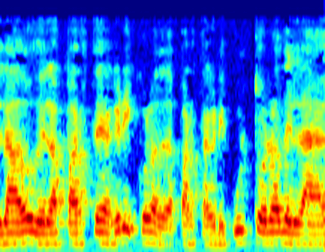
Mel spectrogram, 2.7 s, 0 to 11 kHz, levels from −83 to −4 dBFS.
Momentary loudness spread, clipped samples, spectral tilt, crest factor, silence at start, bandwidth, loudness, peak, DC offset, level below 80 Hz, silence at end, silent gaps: 8 LU; under 0.1%; -6 dB/octave; 12 dB; 0 s; 8.6 kHz; -15 LUFS; -2 dBFS; under 0.1%; -54 dBFS; 0 s; none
